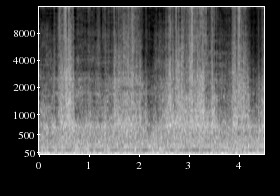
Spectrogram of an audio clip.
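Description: Thin tissue paper being torn and crinkled by hand in a few short, papery bursts, close up, with a faint steady hum underneath.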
